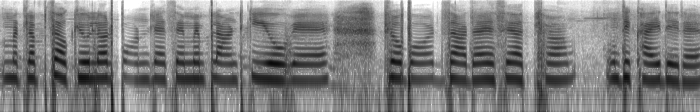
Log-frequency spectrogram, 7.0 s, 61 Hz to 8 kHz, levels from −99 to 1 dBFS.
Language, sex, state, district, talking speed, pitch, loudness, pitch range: Hindi, female, Maharashtra, Mumbai Suburban, 155 wpm, 260 Hz, -15 LUFS, 250-270 Hz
